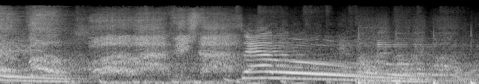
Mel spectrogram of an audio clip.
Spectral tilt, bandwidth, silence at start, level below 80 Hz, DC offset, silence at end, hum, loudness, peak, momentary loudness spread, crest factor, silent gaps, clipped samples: -4 dB/octave; 17 kHz; 0 s; -26 dBFS; under 0.1%; 0 s; none; -12 LUFS; 0 dBFS; 6 LU; 12 dB; none; under 0.1%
